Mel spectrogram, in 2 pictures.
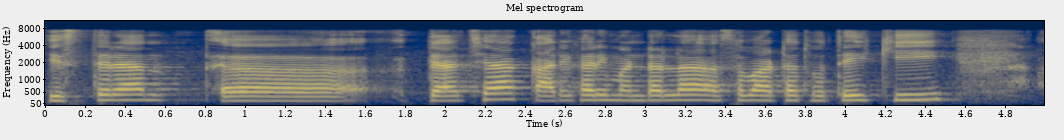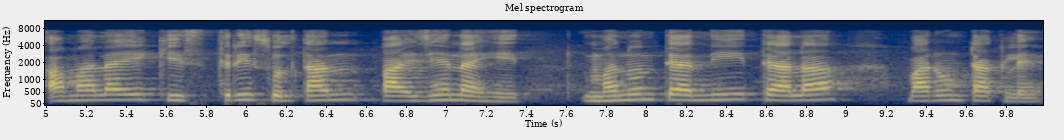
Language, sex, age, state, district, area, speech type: Marathi, other, 18-30, Maharashtra, Buldhana, urban, spontaneous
